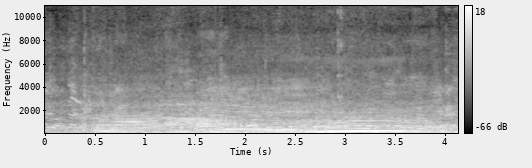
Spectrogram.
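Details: Sahiwal cows with calves at Aftabganj cattle market on 25 February 2025, a Tuesday market day; several long low moos overlap, steady pitched lowing through most of the clip, with crowd murmur in the background.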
